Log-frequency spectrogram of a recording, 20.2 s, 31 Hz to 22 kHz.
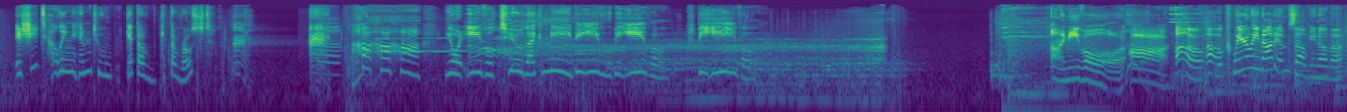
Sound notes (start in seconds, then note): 3.4 Yunobo Grunts; 4.6 Penny Grunts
